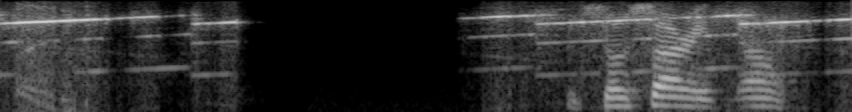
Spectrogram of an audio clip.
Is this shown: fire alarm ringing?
yes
